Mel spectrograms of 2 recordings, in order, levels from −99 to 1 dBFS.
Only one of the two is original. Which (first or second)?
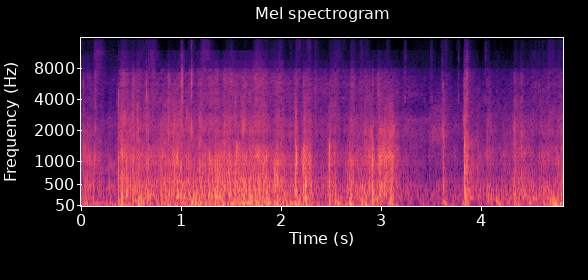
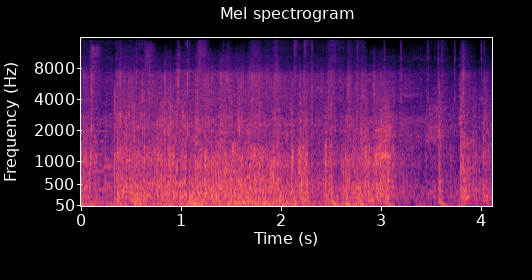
second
